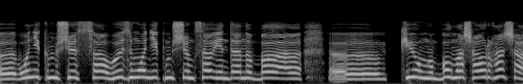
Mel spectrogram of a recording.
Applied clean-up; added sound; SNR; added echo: none; none; none; none.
